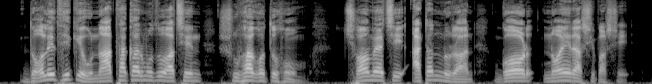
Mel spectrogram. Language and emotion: Bengali, neutral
